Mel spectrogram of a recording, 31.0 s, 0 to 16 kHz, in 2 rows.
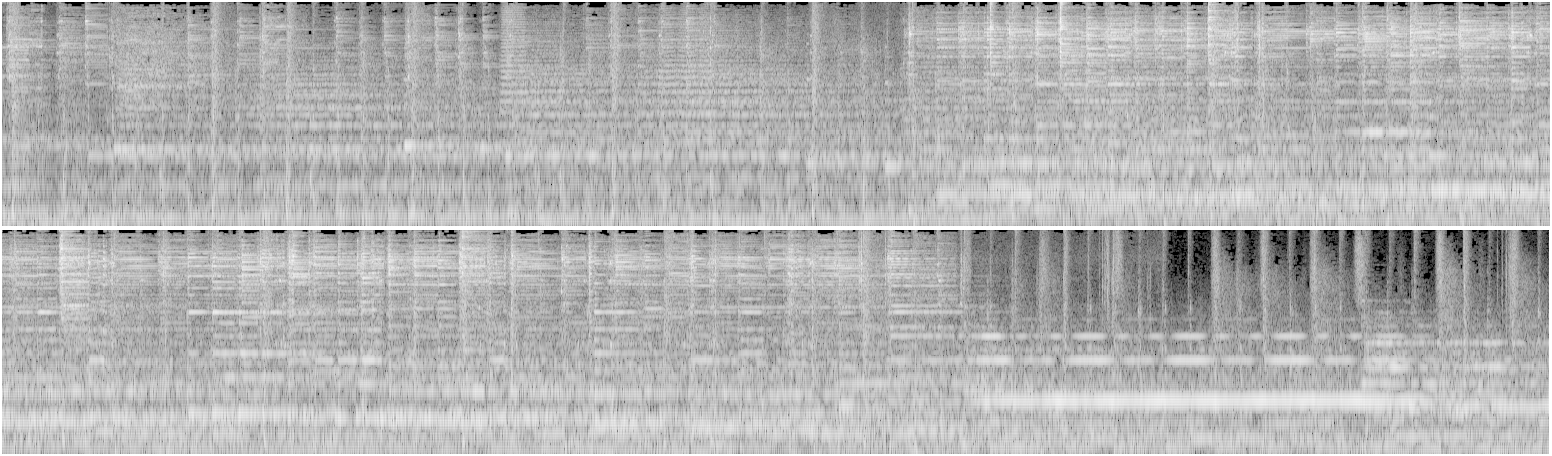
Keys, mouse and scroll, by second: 0.0-1.4 typing, 3.1-3.8 typing, 20.4 alt+BackSpace, 30.3-30.9 typing.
